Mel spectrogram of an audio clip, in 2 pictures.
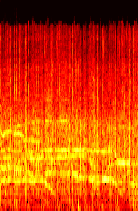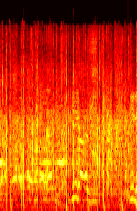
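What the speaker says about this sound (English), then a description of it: "So give those guys a round of applause." A crowd applauds and cheers steadily at a gathering at Monte Cristo Homestead in Junee, New South Wales, with loud continuous clapping, shouts and whoops throughout, and voices talking over it.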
